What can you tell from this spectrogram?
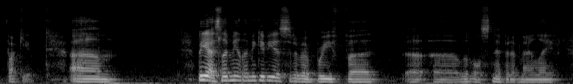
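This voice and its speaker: With a fairly quick pace and fairly even intonation, a native Russian-speaking man from Belarus talks casually over his gaming stream. His mid-range voice has a slightly mellow quality, and his chatter is profane, meandering, and full of restarts.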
